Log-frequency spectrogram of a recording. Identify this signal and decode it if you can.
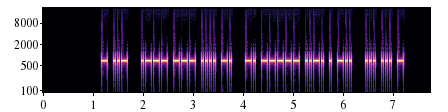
Morse code, heard as a keyed tone, about 30 wpm, 700 Hz. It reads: TU JOHN N0FED SST
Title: K1USN SST QSO Practice - 30wpm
